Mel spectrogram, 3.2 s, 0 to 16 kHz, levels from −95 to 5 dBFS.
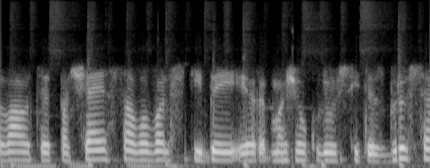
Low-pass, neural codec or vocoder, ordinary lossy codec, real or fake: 14.4 kHz; none; Opus, 32 kbps; real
